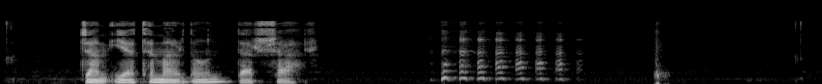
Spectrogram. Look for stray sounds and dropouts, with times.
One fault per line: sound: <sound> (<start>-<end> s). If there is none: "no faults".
sound: laugh (4.3-5.8 s)
sound: whoosh (6.5-6.7 s)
